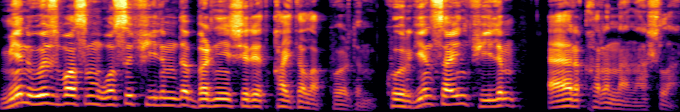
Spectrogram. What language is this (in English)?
Kazakh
